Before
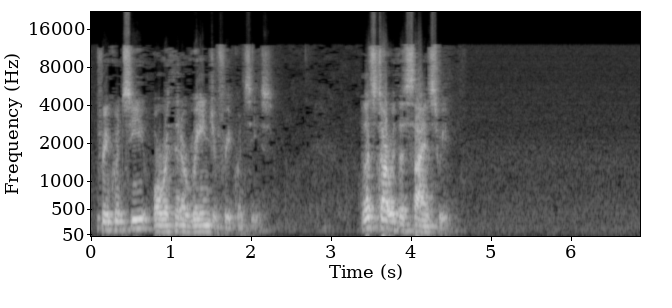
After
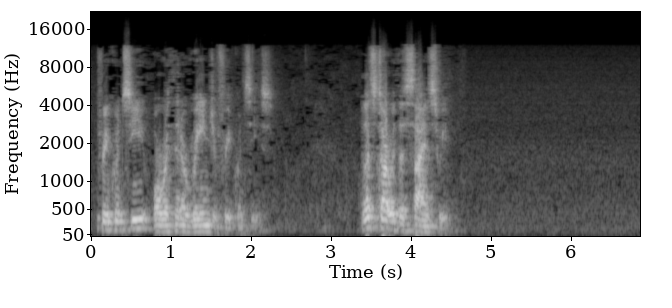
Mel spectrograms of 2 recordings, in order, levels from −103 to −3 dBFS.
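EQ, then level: low-pass 7.7 kHz 12 dB/octave; 0.0 dB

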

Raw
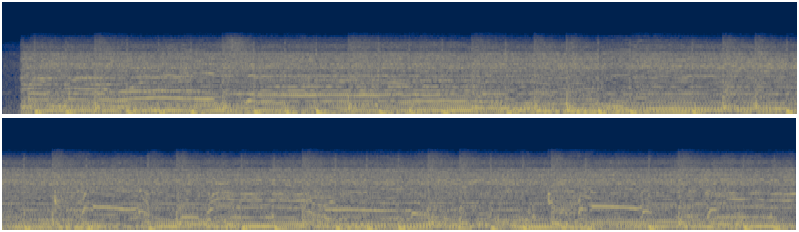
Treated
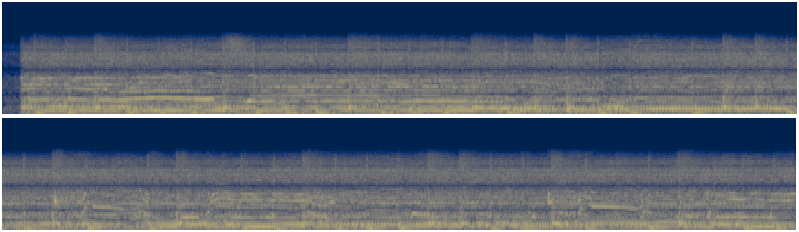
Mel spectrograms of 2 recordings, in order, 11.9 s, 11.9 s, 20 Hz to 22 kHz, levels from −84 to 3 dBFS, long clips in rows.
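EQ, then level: static phaser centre 440 Hz, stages 8; 0.0 dB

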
